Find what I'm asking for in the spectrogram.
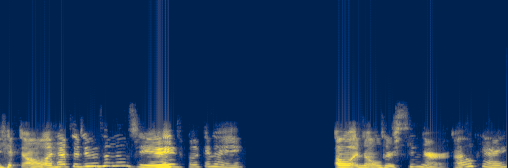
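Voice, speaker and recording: Soft-spoken and high-pitched, a woman talks with very wide pitch swings and long, frequent pauses. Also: moderate pace. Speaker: quilter streaming a sew-along. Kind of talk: casual live-stream chat while sewing. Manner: quiet, soft-spoken; chatty, counting stitches aloud.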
